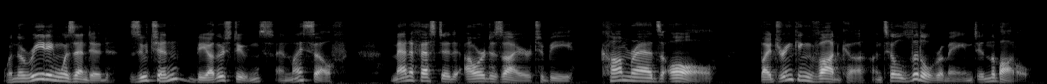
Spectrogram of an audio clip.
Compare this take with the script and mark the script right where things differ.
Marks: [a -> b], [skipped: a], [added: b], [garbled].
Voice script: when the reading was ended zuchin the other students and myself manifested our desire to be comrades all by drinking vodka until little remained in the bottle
when the reading was ended zuchin the other students and myself manifested our desire to be comrades all by drinking vodka until little remained in the bottle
